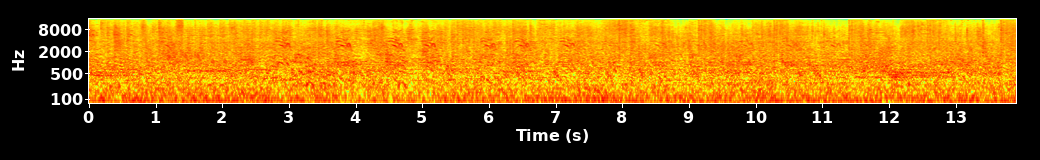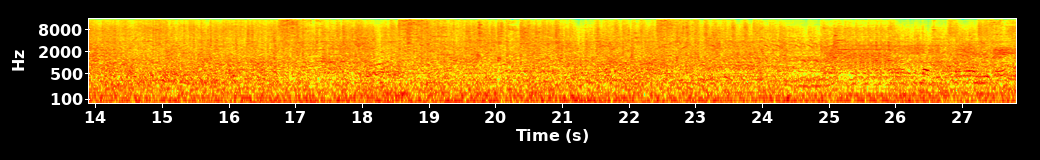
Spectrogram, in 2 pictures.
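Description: Rapid gunfire crackles.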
